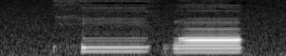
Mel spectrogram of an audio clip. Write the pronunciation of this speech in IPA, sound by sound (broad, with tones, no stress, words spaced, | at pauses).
hi˦ | ɡɔ̃˧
